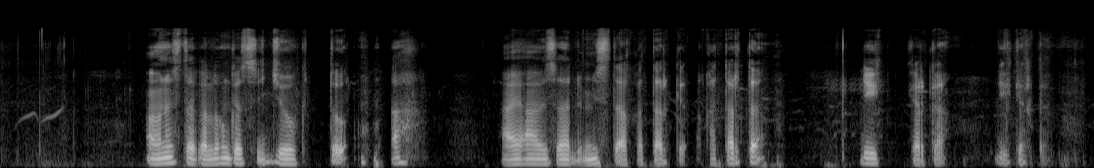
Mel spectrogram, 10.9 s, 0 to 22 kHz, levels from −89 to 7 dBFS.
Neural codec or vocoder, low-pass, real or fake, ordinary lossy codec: none; 10.8 kHz; real; none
